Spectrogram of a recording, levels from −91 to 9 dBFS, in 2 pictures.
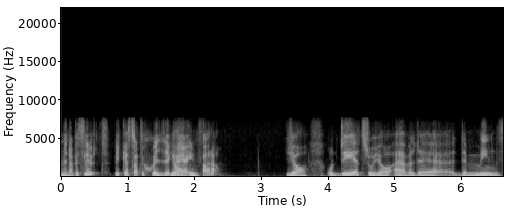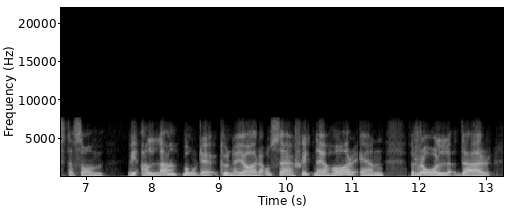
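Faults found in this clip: Rough, raspy speech throughout, with no content above about 7.3 kHz. Top band thin and hissy rather than crisp. Component: AMR wideband (HD Voice) codec on the call leg, at a low rate that points to 8.85 kbit/s. Mechanism: pulse-driven vocal tract model coding only to 6.4 kHz, with noise filling the band above. Too few bits for clean excitation, hence the grit.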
